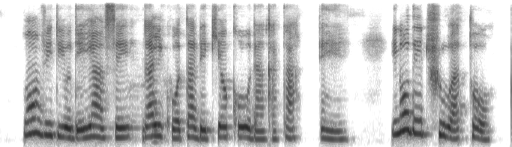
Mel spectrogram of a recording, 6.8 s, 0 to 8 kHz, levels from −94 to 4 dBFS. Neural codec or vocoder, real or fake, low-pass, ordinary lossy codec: codec, 44.1 kHz, 2.6 kbps, SNAC; fake; 7.2 kHz; none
